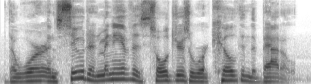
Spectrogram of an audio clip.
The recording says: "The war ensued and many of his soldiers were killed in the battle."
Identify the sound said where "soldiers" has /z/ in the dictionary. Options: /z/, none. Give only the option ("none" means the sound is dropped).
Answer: /z/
